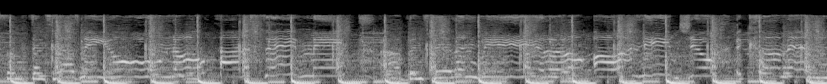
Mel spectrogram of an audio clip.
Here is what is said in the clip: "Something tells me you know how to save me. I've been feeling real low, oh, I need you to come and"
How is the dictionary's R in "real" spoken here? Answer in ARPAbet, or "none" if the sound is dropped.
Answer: W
